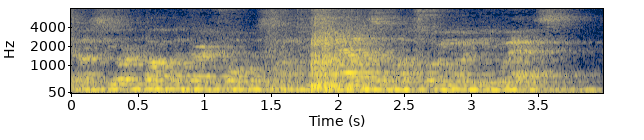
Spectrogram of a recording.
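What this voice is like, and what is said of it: Foreign accent in English. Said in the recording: “as you can see by my accent, I'm very interested in the international perspective”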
